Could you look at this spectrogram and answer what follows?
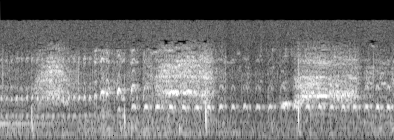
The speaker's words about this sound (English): Old man Kelso had a huge aviary at one corner of the house. Something had disturbed the birds.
